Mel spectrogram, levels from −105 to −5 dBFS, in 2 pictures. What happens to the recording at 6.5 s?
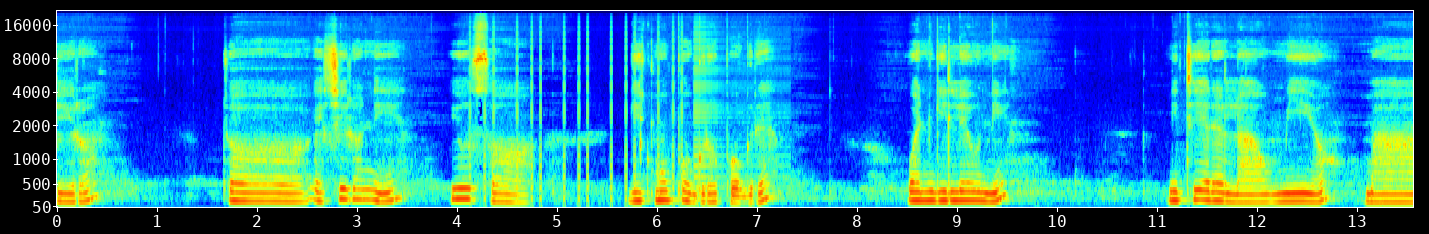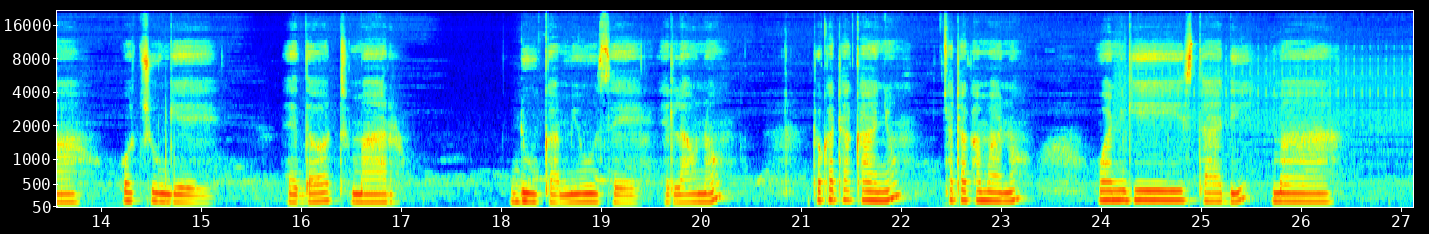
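A nearby 2G phone in a call is transmitting in bursts about 217 times a second, and the audio circuitry rectifies those radio pulses. From 6.37 to 7.34 s this GSM phone buzz sits as a steady, harsh 217 Hz rasp, rich in harmonics, about 18 dB below the speech.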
